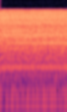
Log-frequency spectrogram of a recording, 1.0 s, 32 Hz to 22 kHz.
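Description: A drill whines at a steady high pitch throughout, close and continuous, while work is done on a BMW E38.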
